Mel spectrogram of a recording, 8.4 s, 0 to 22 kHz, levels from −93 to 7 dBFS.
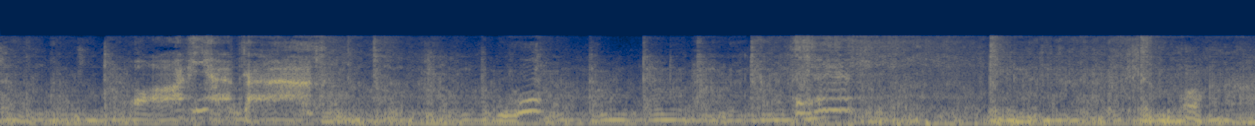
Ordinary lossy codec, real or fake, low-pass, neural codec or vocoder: none; fake; none; codec, 16 kHz, 2 kbps, FunCodec, trained on LibriTTS, 25 frames a second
